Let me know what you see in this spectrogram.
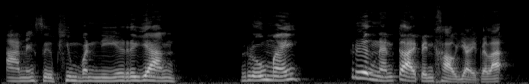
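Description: Speech recording with no technical faults detected anywhere in the clip.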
